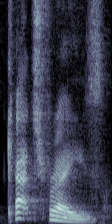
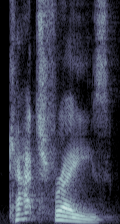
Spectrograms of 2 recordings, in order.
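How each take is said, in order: Both takes have the same delivery.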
